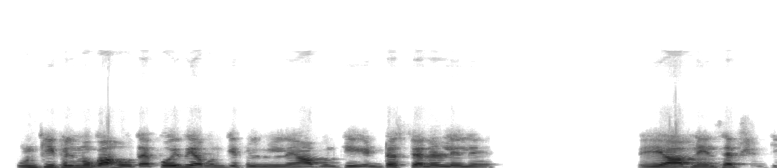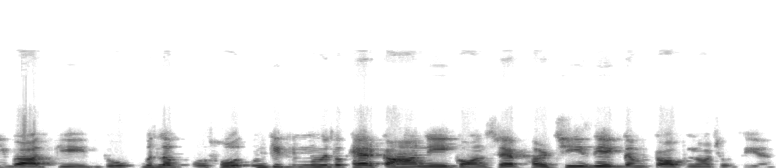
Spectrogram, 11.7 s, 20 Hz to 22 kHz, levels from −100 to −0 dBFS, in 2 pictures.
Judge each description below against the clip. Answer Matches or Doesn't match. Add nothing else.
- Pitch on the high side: Doesn't match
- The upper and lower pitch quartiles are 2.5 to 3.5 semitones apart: Doesn't match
